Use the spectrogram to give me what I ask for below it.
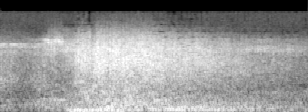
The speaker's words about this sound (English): after saturating it with fire, he saw it erupt in a spectacular ball of super-hot gas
